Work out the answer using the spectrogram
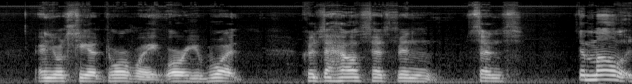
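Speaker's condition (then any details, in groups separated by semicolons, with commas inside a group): Cerebral palsy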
